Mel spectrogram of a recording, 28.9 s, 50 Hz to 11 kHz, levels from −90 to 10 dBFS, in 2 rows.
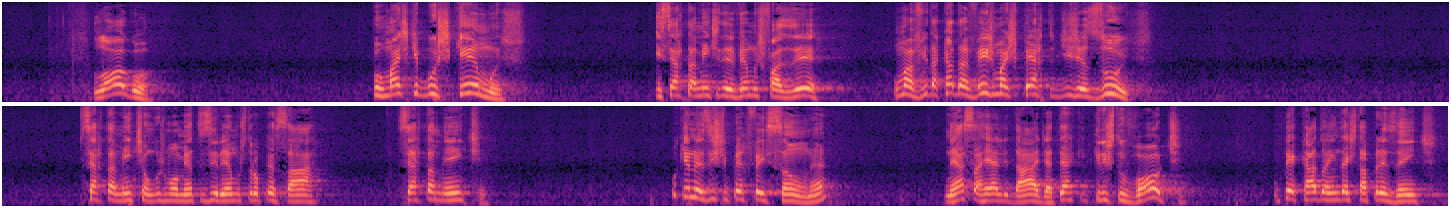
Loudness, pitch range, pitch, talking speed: -14 LUFS, 170-235 Hz, 195 Hz, 85 wpm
